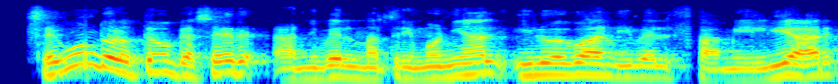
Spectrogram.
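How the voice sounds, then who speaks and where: A man talks at a fairly slow pace in an ordinary speaking voice. His pitch varies in an ordinary way. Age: 60s. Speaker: pastor. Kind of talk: marriage workshop teaching.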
